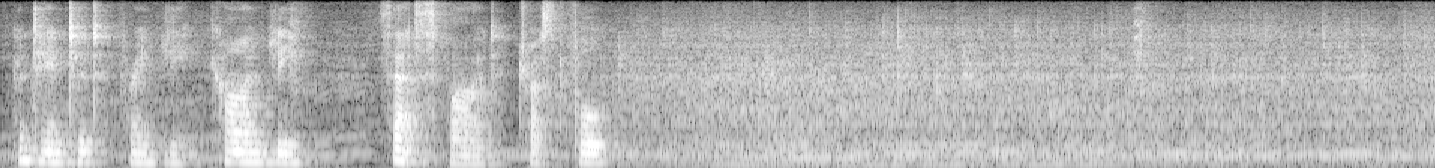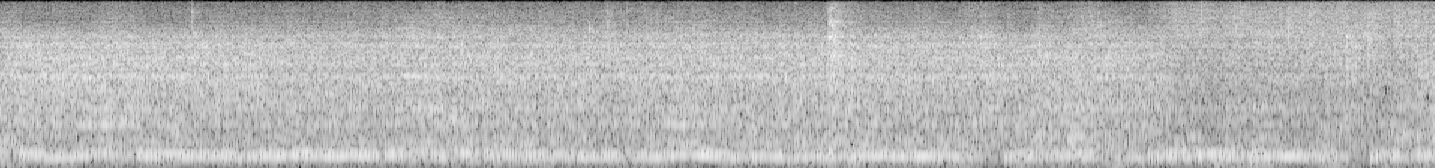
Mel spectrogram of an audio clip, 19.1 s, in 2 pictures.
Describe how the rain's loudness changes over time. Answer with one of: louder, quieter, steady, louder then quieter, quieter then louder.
quieter.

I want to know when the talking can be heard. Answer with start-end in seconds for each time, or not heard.
0.0-4.0.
